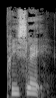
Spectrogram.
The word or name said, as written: prislag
